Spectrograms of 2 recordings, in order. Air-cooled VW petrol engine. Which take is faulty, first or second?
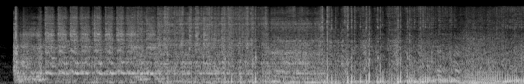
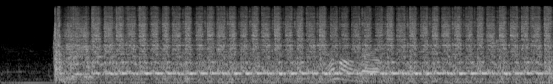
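second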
